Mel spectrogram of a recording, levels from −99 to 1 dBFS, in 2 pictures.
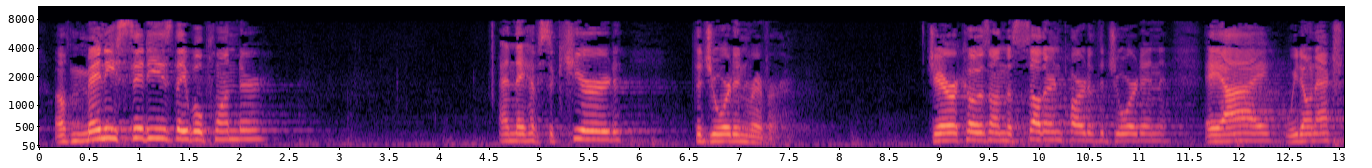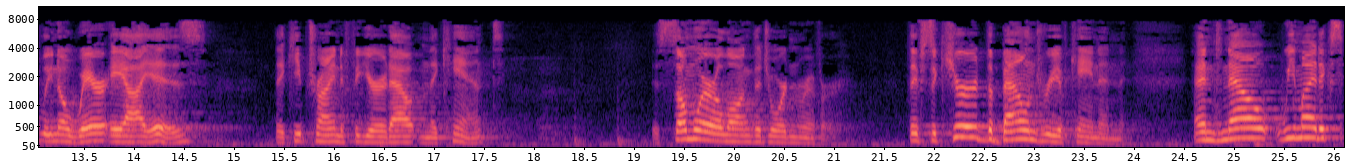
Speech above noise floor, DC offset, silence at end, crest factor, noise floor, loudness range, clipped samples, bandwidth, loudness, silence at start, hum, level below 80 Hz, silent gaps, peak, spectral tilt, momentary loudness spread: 35 dB; under 0.1%; 0 s; 20 dB; -63 dBFS; 6 LU; under 0.1%; 8 kHz; -29 LUFS; 0.15 s; none; -66 dBFS; none; -10 dBFS; -4 dB/octave; 15 LU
